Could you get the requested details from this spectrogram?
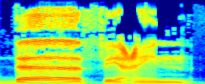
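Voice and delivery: دافعین with thin fronted "dæ", drawn out; slow recitation of دافعین, keep دا light; light tarqiq. Shown as a demonstration. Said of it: "ترقیق و نازک ادا شد".

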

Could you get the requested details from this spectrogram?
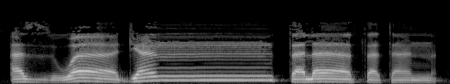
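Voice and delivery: slow recitation of «ازواجن ثلاثتن», hummed tanwin; measured «ازواجن ثلاثتن» with a long nasal link; ikhfa. Shown as a demonstration. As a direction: stretch the last n of «ازواجن» into «ثلاثتن». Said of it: "این طرز اخفای".

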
